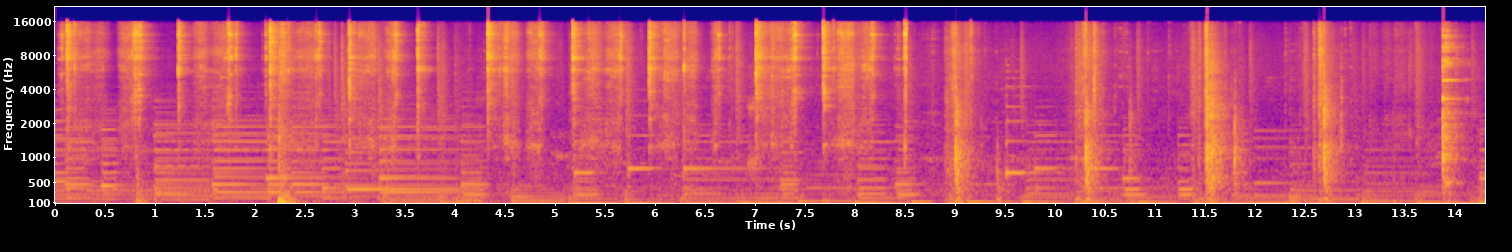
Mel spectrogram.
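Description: Background music with a melody and bass line, over repeated quick scraping strokes of a hand vegetable peeler taking the skin off a butternut squash.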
